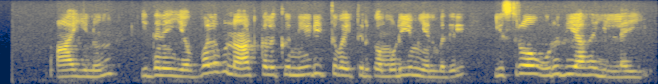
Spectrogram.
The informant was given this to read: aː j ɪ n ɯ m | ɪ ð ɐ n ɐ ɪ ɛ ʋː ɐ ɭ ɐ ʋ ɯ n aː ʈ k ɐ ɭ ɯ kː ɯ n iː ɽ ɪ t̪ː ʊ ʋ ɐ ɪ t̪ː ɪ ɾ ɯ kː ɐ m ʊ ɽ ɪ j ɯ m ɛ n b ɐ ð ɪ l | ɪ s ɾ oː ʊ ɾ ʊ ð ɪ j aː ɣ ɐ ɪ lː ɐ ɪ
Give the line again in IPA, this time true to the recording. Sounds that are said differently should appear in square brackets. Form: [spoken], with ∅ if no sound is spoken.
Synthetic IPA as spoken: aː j ɪ n ɯ m | ɪ ð ɐ n ɐ ɪ ɛ ʋː ɐ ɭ ɐ ʋ ɯ n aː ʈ k ɐ ɭ ɯ kː ɯ n iː ɽ ɪ t̪ː [ɯ] ʋ ɐ ɪ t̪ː ɪ ɾ ɯ kː ɐ m ʊ ɽ ɪ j ɯ m ɛ n b ɐ ð ɪ l | ɪ s ɾ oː ʊ ɾ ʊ ð ɪ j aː ɣ ɐ ɪ lː ɐ ɪ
